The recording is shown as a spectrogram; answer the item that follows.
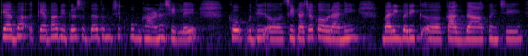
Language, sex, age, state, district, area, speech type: Goan Konkani, female, 18-30, Goa, Quepem, rural, spontaneous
